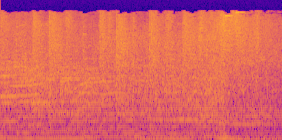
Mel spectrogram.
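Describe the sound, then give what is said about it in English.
Racing car engines in a video game trailer roar loudly and continuously, two cars vying for first place, their pitch rising and falling as they rev and shift, with a dense, noisy wash of motor sound throughout and no voices. “There's not much in it at the front, with the two cars constantly vying for first place.”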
